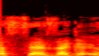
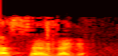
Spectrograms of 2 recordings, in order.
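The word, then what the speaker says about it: الساذجة: اسمها الساذجه انطقي عدل اسمها الساذجه شوفي يا استاذه سماح شوفي ما بتعرفيش تنطقيها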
